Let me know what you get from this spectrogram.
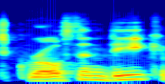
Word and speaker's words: Grothendieck: I've heard it said that when it's Grothendieck, am I saying that right? Yes.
